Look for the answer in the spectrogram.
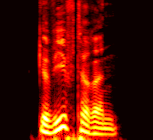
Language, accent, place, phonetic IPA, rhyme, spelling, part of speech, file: German, Germany, Berlin, [ɡəˈviːftəʁən], -iːftəʁən, gewiefteren, adjective, De-gewiefteren.ogg
- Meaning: inflection of gewieft: 1. strong genitive masculine/neuter singular comparative degree 2. weak/mixed genitive/dative all-gender singular comparative degree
